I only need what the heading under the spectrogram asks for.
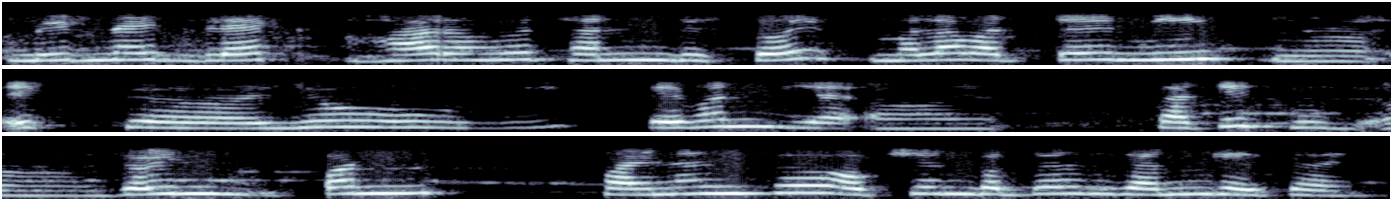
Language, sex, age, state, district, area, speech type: Marathi, female, 18-30, Maharashtra, Aurangabad, rural, conversation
